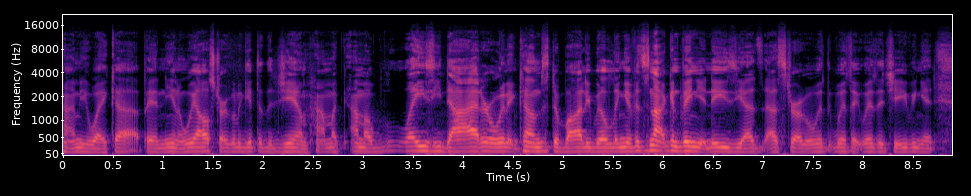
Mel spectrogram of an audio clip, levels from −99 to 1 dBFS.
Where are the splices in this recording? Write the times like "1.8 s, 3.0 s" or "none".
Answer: none

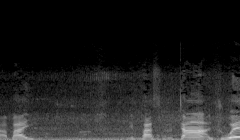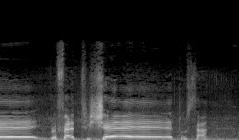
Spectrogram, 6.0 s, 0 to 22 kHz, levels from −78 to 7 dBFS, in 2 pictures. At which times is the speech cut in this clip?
none

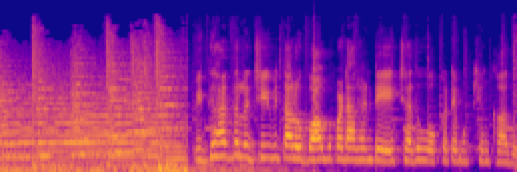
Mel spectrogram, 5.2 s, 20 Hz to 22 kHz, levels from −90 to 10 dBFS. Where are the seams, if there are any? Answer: 1.8 s

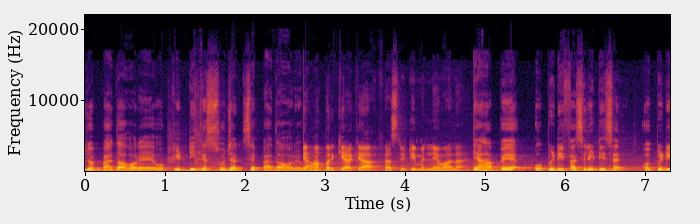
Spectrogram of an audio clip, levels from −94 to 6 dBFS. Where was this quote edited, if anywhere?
2.5 s, 4.8 s

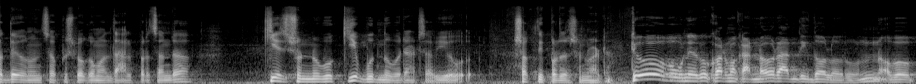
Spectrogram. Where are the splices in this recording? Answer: none

